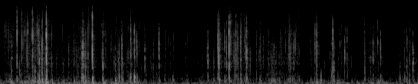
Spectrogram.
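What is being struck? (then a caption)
Small package in a clear plastic wrapper. A small rectangular pink patterned package in a clear plastic wrapper is held beside a microphone, and fingertips crinkle and scratch the cellophane film. The result is a dense run of bright, crackling crinkles and tearing-like rustles with sharp snaps that fade quickly.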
